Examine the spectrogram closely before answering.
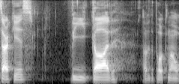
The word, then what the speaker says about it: Arceus: Personally, I pronounce it Arceus, but I don't think it really matters. I don't know which one is actually correct. But yeah, it's Arceus.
